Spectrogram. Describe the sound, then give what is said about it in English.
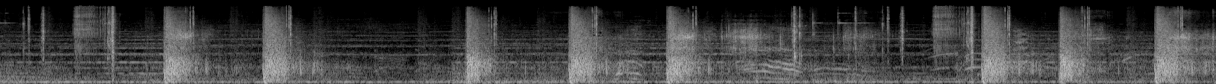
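A gun is reloaded with a run of sharp metallic clacks and thuds, fairly loud, spaced irregularly over a low steady hum. “Reload.”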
